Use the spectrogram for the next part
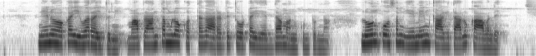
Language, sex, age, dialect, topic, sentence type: Telugu, female, 25-30, Telangana, banking, question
